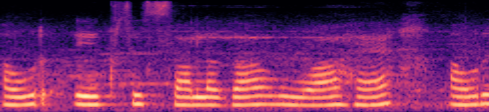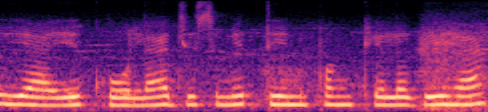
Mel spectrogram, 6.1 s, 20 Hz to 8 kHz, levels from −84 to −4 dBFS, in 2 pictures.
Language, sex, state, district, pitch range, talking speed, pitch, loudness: Hindi, female, Uttar Pradesh, Shamli, 210-225 Hz, 155 wpm, 220 Hz, -14 LUFS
